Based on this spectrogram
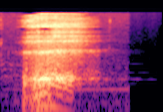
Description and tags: Zombie Grunt
Sci-Fi, Grunt, Zombie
